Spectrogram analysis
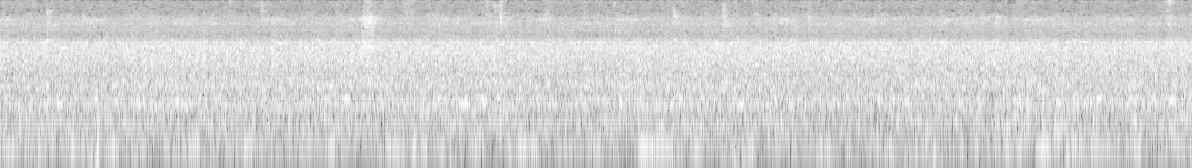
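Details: Quiet, steady broadband room hiss with faint murmuring and a few soft knocks, without any distinct animal call.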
